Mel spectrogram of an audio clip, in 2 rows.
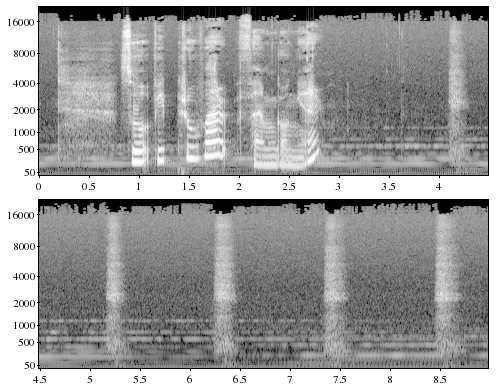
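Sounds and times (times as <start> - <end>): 
quiet passive inhales: 0.2 - 0.8, 4.0 - 4.4, 5.1 - 5.5, 6.2 - 6.6, 7.3 - 7.7, 8.4 - 8.8
speech: 0.8 - 2.9
sharp forceful breaths pushed out through the nose: 4.0 - 4.5, 5.1 - 5.5, 6.2 - 6.6, 7.3 - 7.8, 8.4 - 8.8.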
